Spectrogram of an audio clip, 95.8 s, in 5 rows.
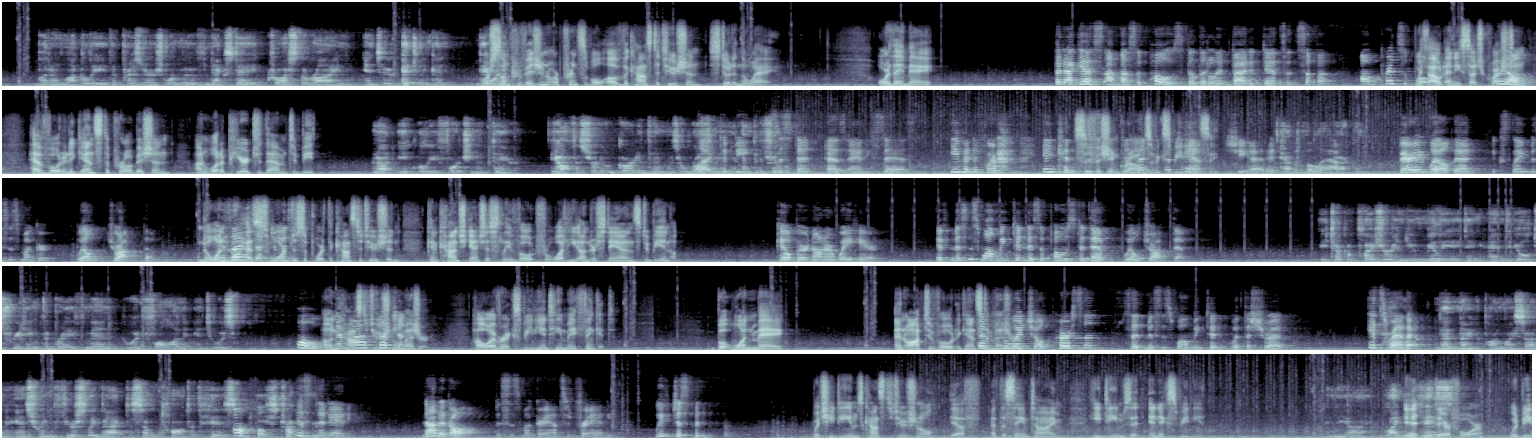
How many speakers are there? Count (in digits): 3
